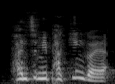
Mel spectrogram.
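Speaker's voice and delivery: ordinary talk, nothing marked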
